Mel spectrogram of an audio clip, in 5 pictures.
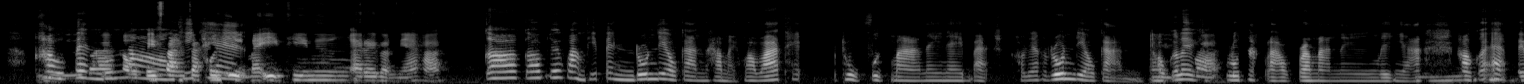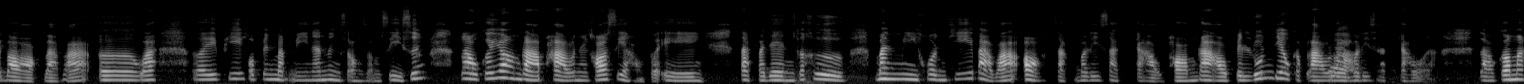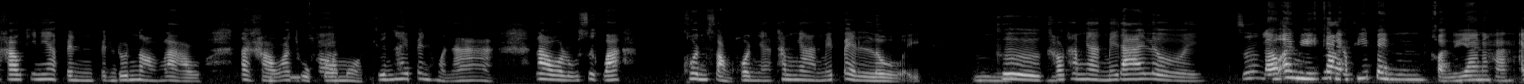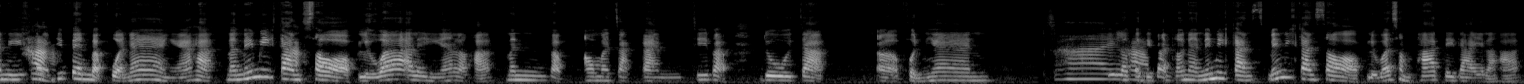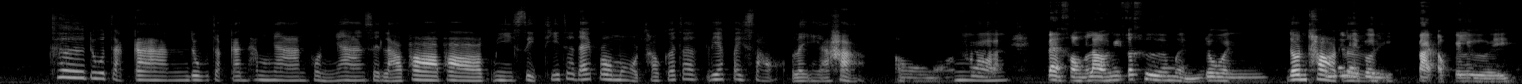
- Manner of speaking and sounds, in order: static; distorted speech
- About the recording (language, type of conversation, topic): Thai, podcast, มีสัญญาณอะไรบ้างที่บอกว่าถึงเวลาควรเปลี่ยนงานแล้ว?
